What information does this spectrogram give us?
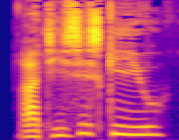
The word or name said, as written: radiseskive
